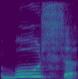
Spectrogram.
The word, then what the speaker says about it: bourse: Les bourses, scholarship, plural noun. Bourse is OU sound is U. Bourse, this S is silent.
